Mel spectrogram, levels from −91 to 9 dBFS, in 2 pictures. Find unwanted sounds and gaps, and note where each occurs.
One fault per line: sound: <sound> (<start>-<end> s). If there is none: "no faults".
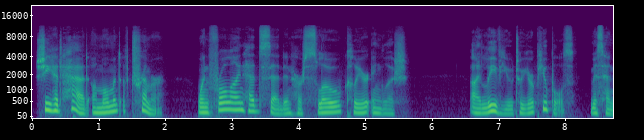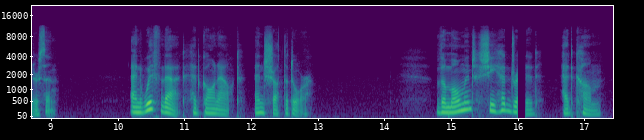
sound: dropout (16.0-16.1 s)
